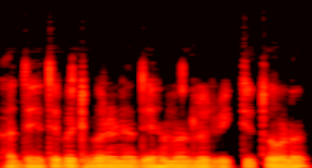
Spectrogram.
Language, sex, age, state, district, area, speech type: Malayalam, male, 30-45, Kerala, Palakkad, rural, spontaneous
